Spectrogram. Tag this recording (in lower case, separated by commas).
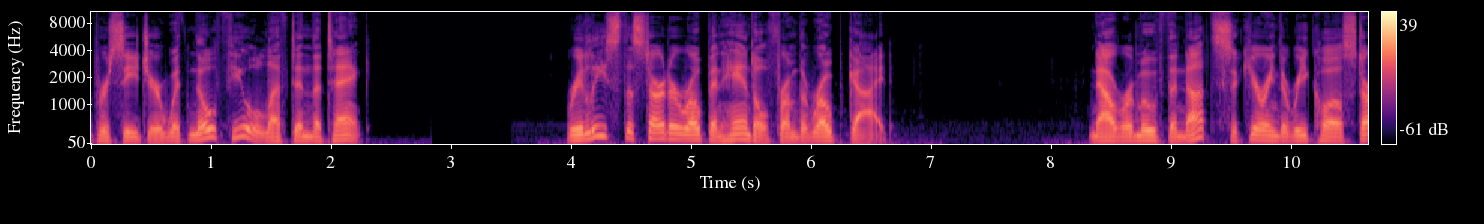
speech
